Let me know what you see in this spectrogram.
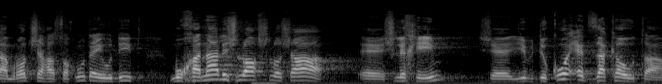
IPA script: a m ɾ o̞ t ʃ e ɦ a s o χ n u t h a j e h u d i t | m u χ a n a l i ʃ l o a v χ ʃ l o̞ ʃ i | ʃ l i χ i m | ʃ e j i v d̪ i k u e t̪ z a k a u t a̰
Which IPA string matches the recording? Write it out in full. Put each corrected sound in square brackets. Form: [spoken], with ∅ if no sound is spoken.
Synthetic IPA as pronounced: a m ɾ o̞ t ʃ e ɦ a s o χ n u t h a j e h u d i t | m u χ a n a l i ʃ l o a [∅] χ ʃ l o̞ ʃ [a] | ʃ l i χ i m | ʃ e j i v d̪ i k u e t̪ z a k a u t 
